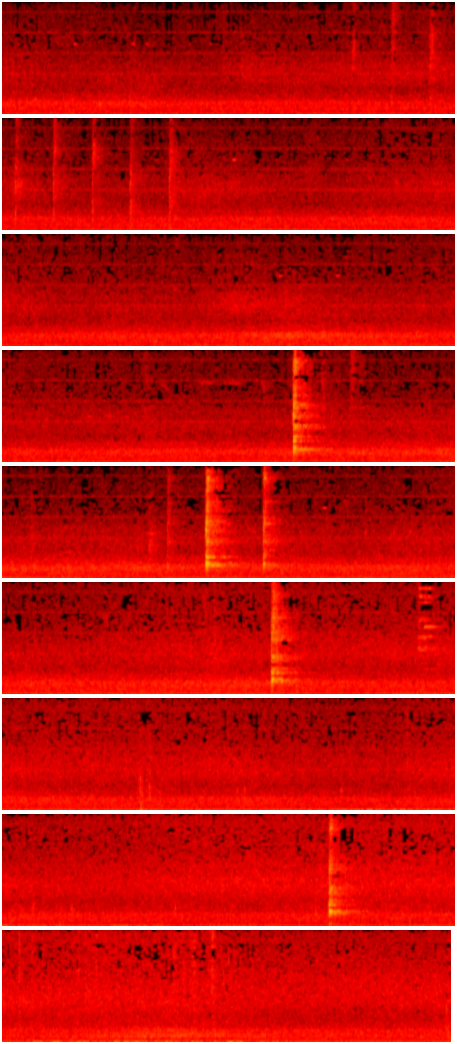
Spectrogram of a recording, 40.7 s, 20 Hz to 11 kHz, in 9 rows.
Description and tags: Street ambience near moscow parking
Recorded via Tascam DR-100mkII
